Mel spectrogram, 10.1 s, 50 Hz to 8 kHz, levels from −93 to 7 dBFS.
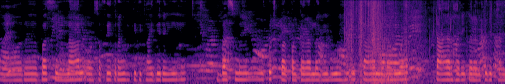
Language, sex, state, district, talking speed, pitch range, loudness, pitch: Hindi, female, Maharashtra, Pune, 185 wpm, 210-220 Hz, -34 LUFS, 215 Hz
